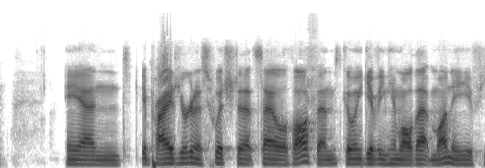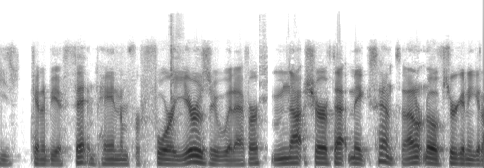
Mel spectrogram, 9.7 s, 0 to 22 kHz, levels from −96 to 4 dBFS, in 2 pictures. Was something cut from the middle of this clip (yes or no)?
yes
